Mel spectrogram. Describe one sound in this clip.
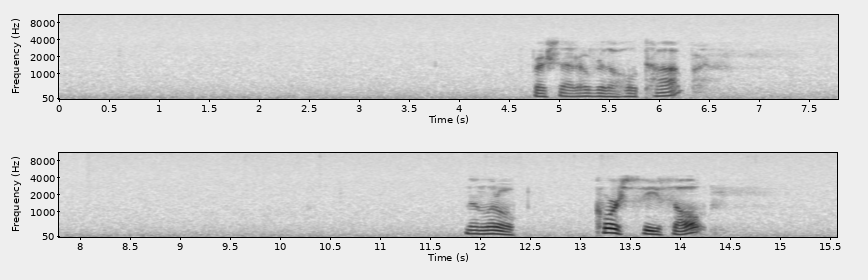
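A pastry brush dabs softly on dough.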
